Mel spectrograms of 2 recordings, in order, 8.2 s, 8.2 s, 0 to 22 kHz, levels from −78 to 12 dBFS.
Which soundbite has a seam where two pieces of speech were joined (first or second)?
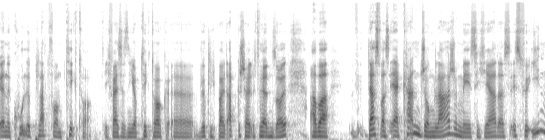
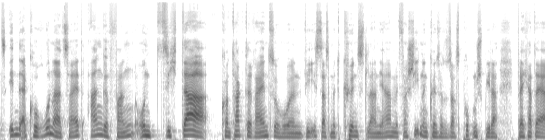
second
